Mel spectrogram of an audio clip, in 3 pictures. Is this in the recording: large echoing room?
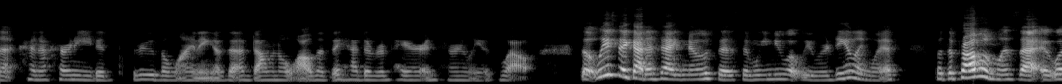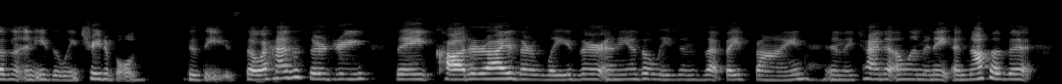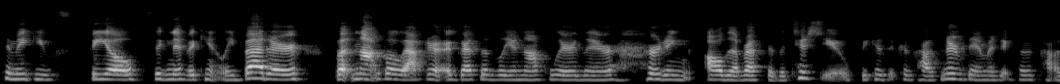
no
